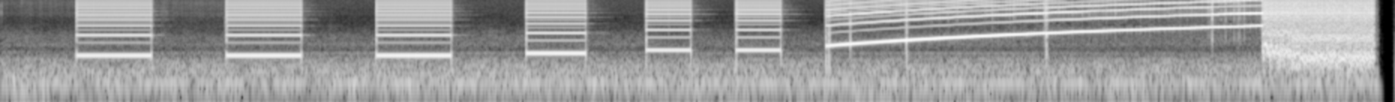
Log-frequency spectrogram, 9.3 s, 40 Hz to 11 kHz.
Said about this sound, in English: And so I did program an explosion sound that's very reminiscent of like the Atari 2600 days.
